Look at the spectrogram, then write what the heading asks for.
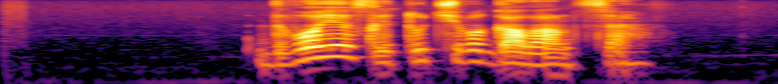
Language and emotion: Russian, neutral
